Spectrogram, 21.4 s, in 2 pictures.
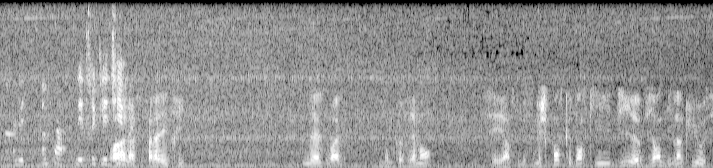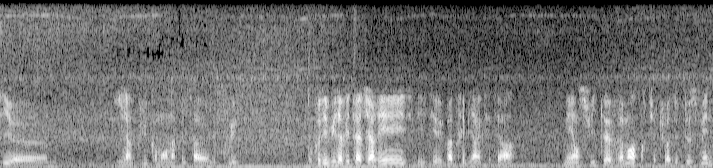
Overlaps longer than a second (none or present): none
